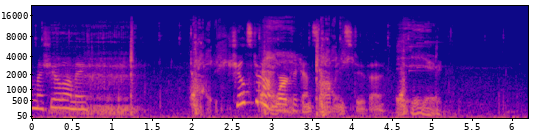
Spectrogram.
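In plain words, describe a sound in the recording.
A zombie groans and grunts in pain.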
